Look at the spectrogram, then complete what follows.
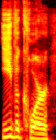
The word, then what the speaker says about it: eviCore: case evocore I'll be very careful when I pronounce it evocore get goes into Cahoots with the insurance company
